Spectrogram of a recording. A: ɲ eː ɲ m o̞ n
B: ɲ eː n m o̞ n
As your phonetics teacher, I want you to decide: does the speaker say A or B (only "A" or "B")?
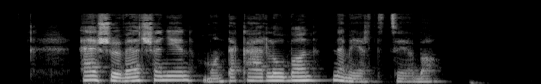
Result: B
